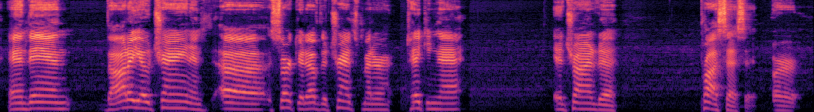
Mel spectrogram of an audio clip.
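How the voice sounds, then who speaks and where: A man speaks at a very slow pace with long, frequent pauses and a high pitch. The recording is very clean, with a silent background. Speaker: CB radio hobbyist. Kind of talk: casual talk to camera. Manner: animated, repetitive.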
